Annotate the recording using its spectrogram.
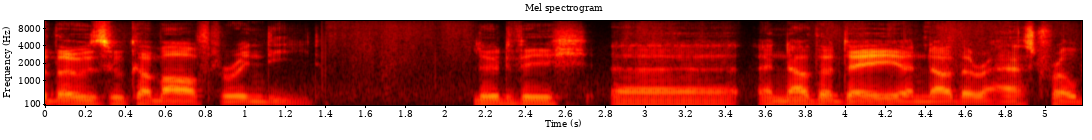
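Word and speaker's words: Ludwig: Oh, and he pronounces it Ludvish, not Ludvig.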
